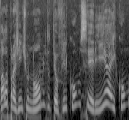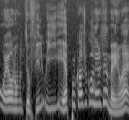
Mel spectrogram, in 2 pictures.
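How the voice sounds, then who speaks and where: A man speaks at a very fast pace with an extremely high pitch. His pitch swings very widely. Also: hardly any pauses, dry, close sound with no echo. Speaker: podcast host. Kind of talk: casual interview.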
